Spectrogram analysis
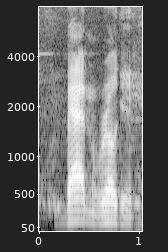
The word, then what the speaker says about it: Baton Rouge: Ryan Osborn, do you always notice when somebody says Baton Rouge, they have a little French, even Corey Neyland? You have to. I'm sorry, I should say it right. Baton Rouge.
